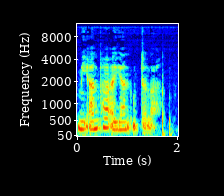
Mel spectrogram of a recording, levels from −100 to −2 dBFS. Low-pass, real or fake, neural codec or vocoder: 10.8 kHz; fake; vocoder, 24 kHz, 100 mel bands, Vocos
